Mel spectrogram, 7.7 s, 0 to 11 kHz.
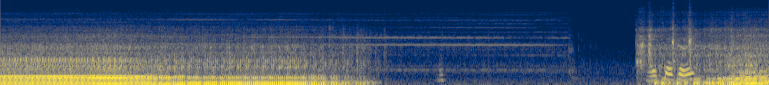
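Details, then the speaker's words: Fuel-injected 1983 Honda CB1100F prototype, first start after 17+ years in storage with a fuel pump heard priming. The four-cylinder revs up strongly and drops cleanly back to a steady, even idle with no misfire or knock. Normal running. "17 plus years in storage and give this thing a shot all right it's here fire it up"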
